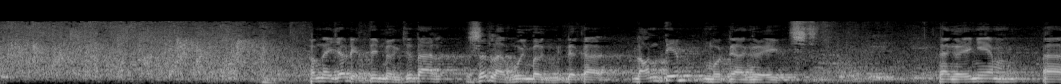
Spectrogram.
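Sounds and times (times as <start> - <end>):
applause welcoming a guest at a Vietnamese church gathering: 0.0 - 3.1
speech: 3.1 - 8.8, 9.4 - 10.6.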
